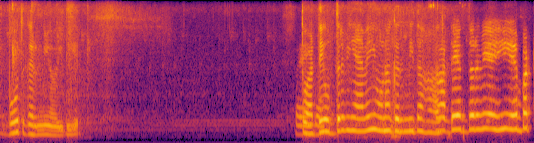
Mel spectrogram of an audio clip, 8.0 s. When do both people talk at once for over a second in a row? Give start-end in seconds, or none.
none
